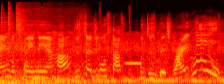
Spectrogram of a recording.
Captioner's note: beep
